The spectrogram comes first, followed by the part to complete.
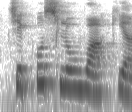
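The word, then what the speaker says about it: Czechoslovakia: तो याद रखिएगा चेकोस्लोवाकिया, ठीक है, ये इसका करेक्ट प्रोनाउंसिएशन है।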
